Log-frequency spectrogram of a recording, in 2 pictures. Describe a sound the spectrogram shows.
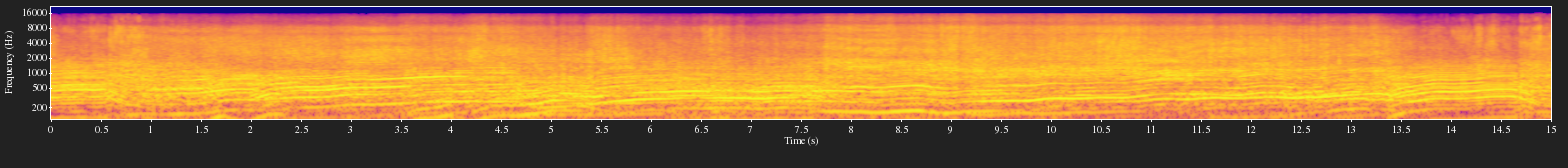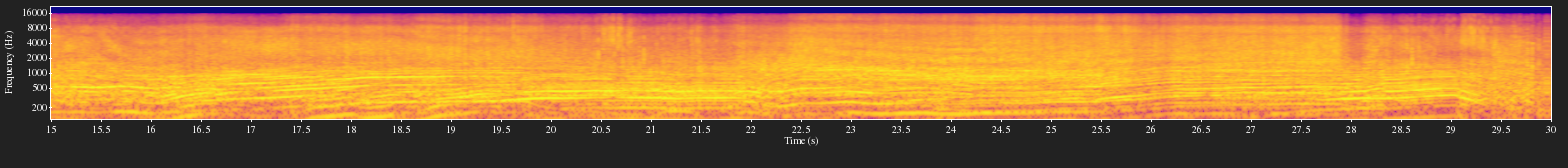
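Several car engines roar and rev loudly outdoors.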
